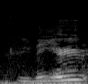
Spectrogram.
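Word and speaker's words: Ubirr: Now we're going to head up to the rock art site at Uber. I guess that's how you pronounce it. Eh, yubia. U B I R R. Yubia.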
